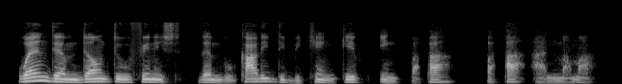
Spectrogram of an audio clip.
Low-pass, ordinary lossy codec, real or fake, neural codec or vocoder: 7.2 kHz; none; fake; codec, 16 kHz in and 24 kHz out, 0.4 kbps, LongCat-Audio-Codec, two codebook decoder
